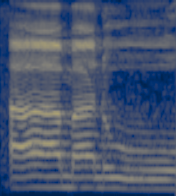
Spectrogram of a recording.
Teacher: حمزہ اس کے اوپر کھڑی زبر ہے تو اس کو آپ نے لمبا کرنا ہے، اسی طرح واو مدہ ہے تو اس کو آپ نے لمبا کرنا ہے۔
